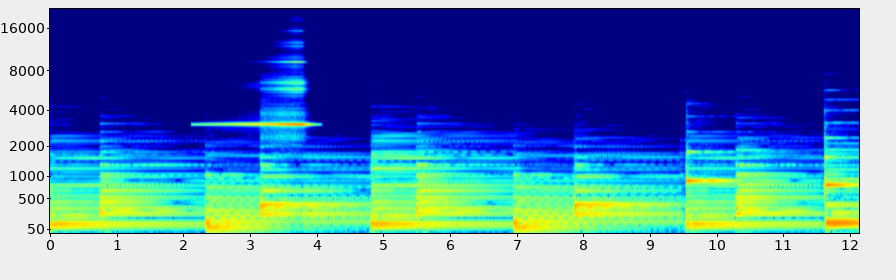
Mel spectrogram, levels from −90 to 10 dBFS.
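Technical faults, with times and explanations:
2.11–4.08 s, loudspeaker feedback squeal: a single 3.1 kHz tone swells over about one and a half seconds to roughly 10 dB above the sound, because the microphone re-captures its own loudspeaker with loop gain above one. Spectrograms show one brightening horizontal line, and the waveform envelope balloons.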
